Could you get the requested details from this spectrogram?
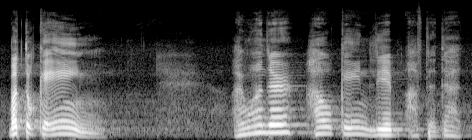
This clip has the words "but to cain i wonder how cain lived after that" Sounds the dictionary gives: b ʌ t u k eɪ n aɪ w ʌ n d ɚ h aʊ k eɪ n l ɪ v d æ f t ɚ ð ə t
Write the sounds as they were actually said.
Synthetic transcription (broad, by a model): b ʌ t u k eɪ n aɪ w ʌ n d ɚ h aʊ k eɪ n l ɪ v ɑ f t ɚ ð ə t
